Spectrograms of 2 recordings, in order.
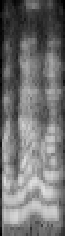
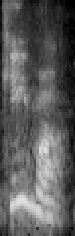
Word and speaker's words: quinoa: He said, "Quanoa."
